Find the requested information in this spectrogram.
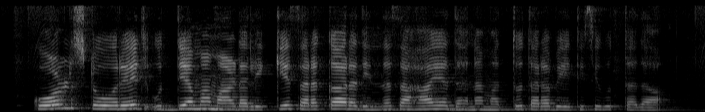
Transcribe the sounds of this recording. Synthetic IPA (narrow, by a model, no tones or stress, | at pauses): koːlɖsʈoːɾeːd͡ʒud̪jɐmɐmaːɽɐlikːe̞sɐɾɐkaːɾɐd̪ind̪ɐsɐɦaːjɐd̪ʱɐnɐmɐt̪ːut̪ɐɾɐbeːt̪isiɡut̪ːɐd̪ɐ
